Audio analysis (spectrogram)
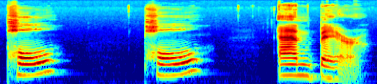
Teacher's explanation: brand but the name is clearly English so it's pronounced po the vowel is the same that you have in book not in school so it's a short vowel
